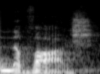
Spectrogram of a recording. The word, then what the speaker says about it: Navage: pick up on Amazon, and it's called the Navage. And I'll spell it out for you right here.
